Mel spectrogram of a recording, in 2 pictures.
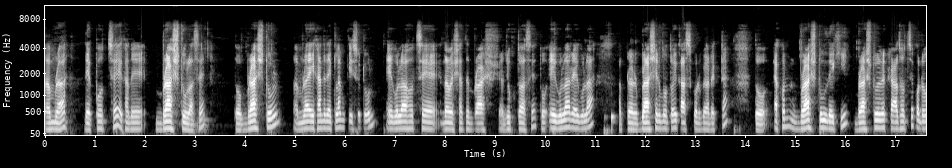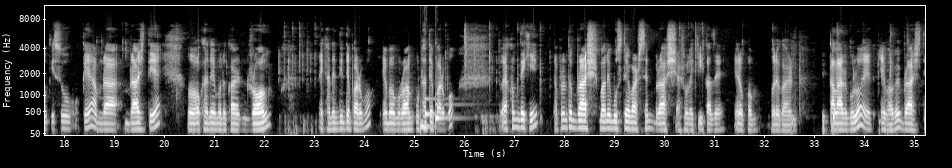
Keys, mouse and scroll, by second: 34.3 ctrl+z.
